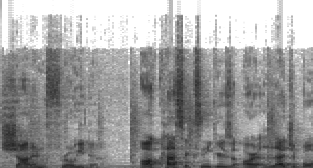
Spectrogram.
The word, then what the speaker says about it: Schadenfreude: fraud pool okay so google's telling me that that word is pronounced shot and froyda all classic sneakers are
